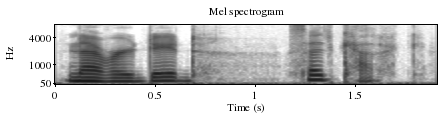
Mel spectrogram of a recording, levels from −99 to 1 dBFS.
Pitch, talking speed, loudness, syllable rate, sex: 185 Hz, 125 wpm, -17 LUFS, 5.2 syllables/s, female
